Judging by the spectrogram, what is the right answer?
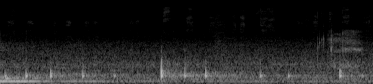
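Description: Chalk taps and scratches on a board during a chemistry lecture, a steady run of light strokes and clicks over faint room hum with no speech.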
